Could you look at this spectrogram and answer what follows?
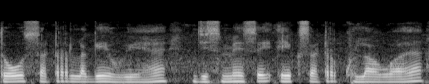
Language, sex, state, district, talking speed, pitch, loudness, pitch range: Hindi, male, Uttar Pradesh, Shamli, 170 wpm, 130 Hz, -15 LUFS, 125-140 Hz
